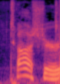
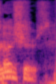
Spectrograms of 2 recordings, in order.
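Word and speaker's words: Tushar: It's pronounced Tushers. – Tushers, yeah. That's what I said before.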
